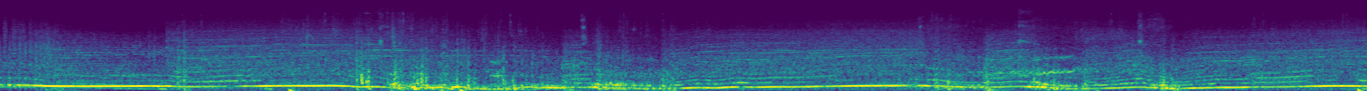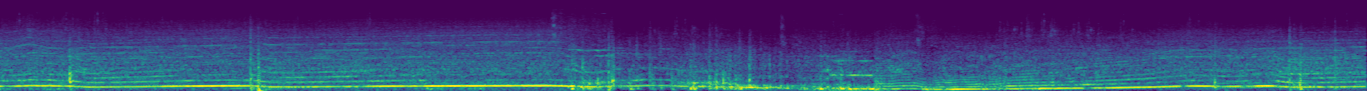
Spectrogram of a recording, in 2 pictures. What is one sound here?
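A rally car engine roars loudly, its pitch rising and falling as it shifts gears.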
